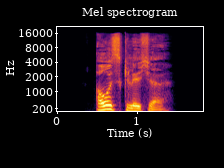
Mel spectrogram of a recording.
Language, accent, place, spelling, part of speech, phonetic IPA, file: German, Germany, Berlin, ausgliche, verb, [ˈaʊ̯sˌɡlɪçə], De-ausgliche.ogg
- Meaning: first/third-person singular dependent subjunctive II of ausgleichen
